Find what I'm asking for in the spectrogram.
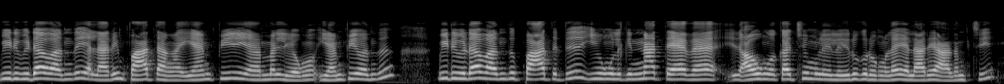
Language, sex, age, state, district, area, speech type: Tamil, female, 30-45, Tamil Nadu, Viluppuram, rural, spontaneous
